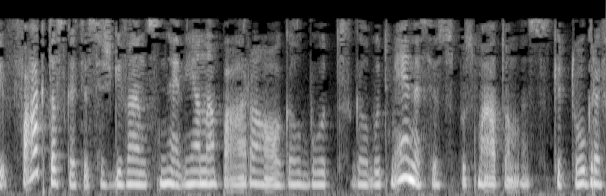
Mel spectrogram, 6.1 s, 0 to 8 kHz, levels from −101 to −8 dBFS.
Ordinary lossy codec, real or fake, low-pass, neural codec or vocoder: MP3, 24 kbps; real; 7.2 kHz; none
